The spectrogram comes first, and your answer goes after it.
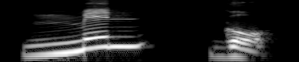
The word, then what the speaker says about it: mango: uvas exactamente grace uvas mango que su correcta pronunciación en inglés es men go con él pero se escribe con a blue berry chicos barry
